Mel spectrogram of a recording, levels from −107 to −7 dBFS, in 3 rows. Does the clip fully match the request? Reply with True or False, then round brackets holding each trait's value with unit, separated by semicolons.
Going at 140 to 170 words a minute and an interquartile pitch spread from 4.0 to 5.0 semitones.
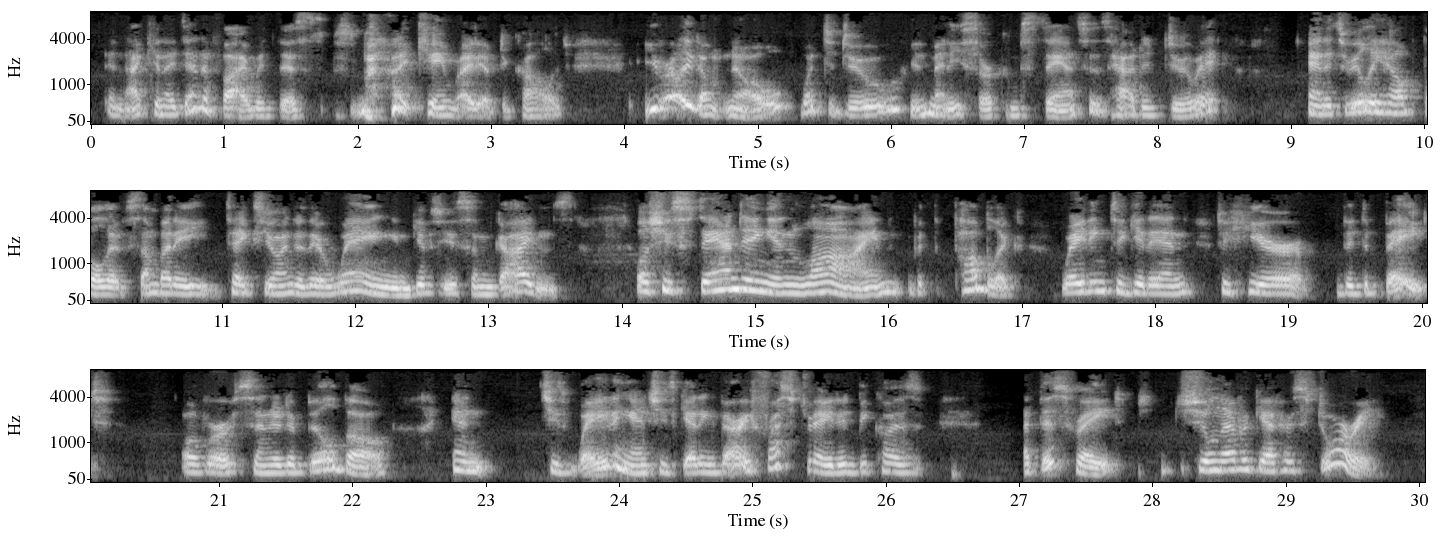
True (160 wpm; 4.7 semitones)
